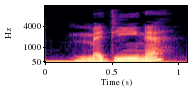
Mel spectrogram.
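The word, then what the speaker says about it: مدينة: that that doesn't occur here the word is Medina and notice one thing I didn't mention the I actually pronounced the as a now if I stop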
